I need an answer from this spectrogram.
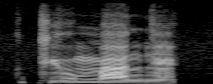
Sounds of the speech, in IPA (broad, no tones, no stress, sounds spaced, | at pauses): kʲ o m a n d ɛ̃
